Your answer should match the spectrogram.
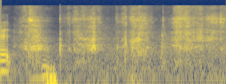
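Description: Metal spoon scraping thick mayonnaise dressing out of a ramekin into a stainless steel bowl of chopped broccoli, an irregular rasping scrape, with one dull thump about half a second in.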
